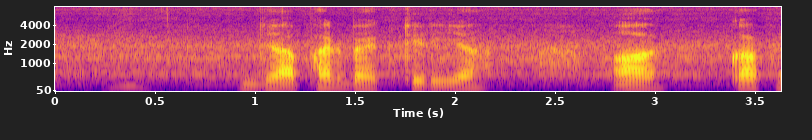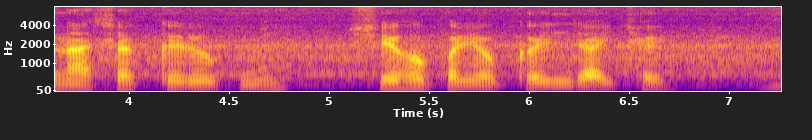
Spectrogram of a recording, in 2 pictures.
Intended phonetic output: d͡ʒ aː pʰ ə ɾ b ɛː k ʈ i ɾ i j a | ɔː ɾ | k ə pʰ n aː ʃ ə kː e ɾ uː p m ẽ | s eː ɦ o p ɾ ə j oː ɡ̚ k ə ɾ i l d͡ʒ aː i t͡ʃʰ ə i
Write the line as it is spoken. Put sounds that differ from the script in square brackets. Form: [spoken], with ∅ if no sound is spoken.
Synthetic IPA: d͡ʒ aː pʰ ə ɾ b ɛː k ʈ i ɾ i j a | ɔː ɾ | k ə pʰ n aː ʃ ə kː e ɾ uː p m ẽ | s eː ɦ o p ɾ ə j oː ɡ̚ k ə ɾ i l d͡ʒ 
